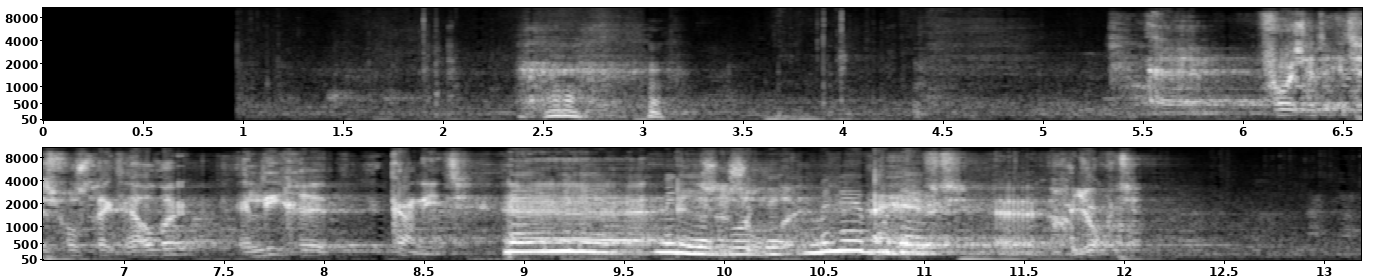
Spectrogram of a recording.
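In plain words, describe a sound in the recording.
A man speaks into a microphone with emphasis.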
